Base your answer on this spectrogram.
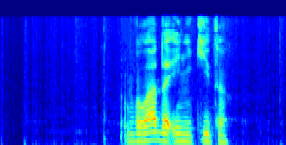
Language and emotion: Russian, neutral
